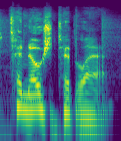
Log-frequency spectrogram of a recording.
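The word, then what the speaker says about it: Tenochtitlan: It's tanoshedlan. And Mayan cities are hard to pronounce too.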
